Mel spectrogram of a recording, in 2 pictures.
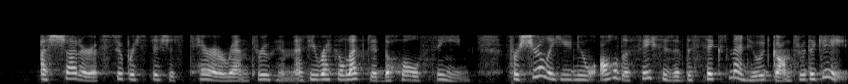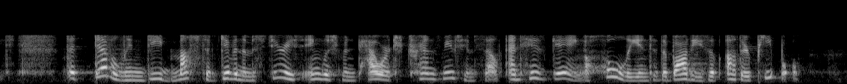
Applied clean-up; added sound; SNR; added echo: none; none; none; none.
